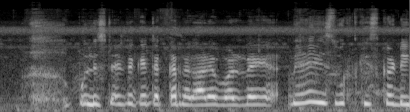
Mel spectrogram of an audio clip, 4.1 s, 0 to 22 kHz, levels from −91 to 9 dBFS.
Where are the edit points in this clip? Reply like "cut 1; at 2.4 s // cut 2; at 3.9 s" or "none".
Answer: cut 1; at 2.8 s

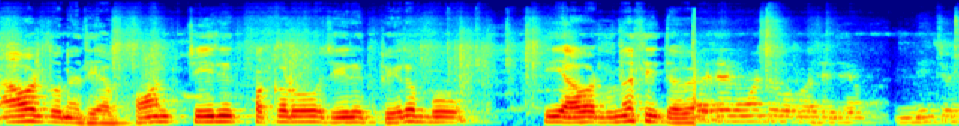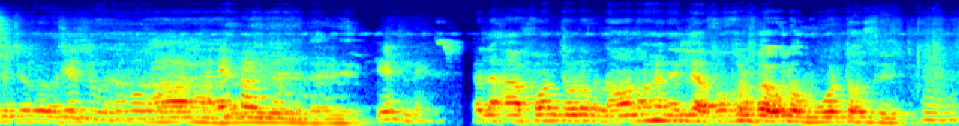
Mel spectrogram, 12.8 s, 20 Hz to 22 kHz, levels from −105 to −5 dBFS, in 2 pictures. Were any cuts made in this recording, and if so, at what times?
cut 1; at 4.6 s

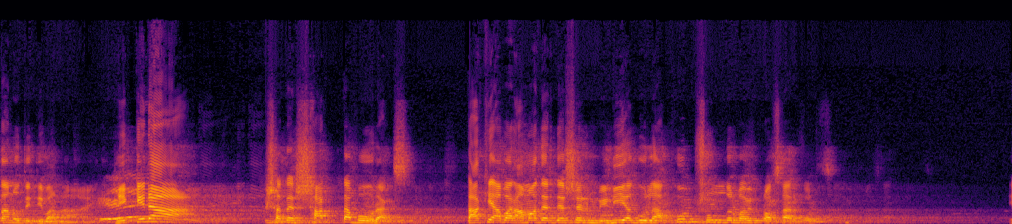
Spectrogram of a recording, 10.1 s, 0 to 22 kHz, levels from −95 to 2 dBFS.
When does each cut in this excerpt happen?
cut 1; at 2.7 s

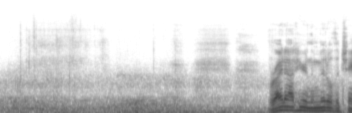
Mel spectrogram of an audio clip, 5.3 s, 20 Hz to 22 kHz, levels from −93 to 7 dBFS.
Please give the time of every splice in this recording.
cut 1; at 1.8 s

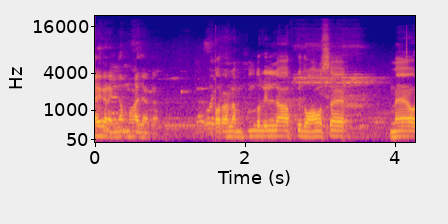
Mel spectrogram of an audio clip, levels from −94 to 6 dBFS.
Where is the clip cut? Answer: cut 1; at 1.4 s

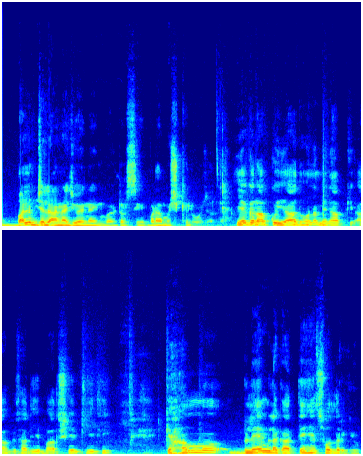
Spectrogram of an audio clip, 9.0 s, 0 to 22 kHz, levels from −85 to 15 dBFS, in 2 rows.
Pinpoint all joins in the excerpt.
none

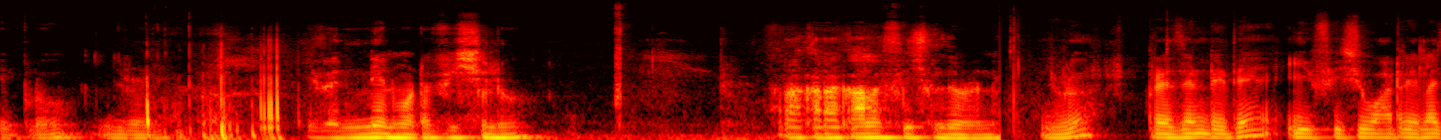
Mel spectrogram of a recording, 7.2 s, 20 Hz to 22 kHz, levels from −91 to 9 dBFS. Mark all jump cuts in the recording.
cut 1; at 5.1 s

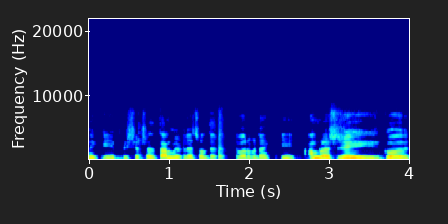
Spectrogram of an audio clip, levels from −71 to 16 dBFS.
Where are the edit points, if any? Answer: cut 1; at 2.6 s

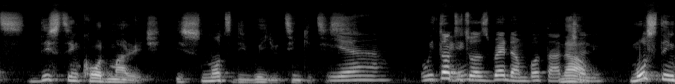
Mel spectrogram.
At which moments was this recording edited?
none

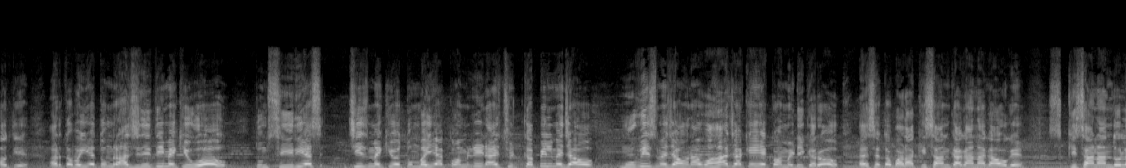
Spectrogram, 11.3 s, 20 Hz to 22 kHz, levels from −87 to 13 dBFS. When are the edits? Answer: cut 1; at 8.5 s

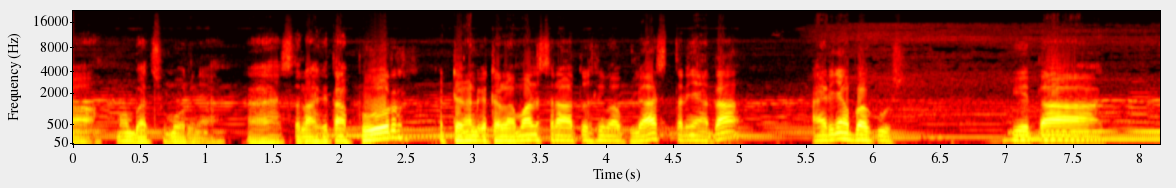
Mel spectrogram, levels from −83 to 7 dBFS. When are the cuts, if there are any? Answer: cut 1; at 1.1 s // cut 2; at 2.6 s

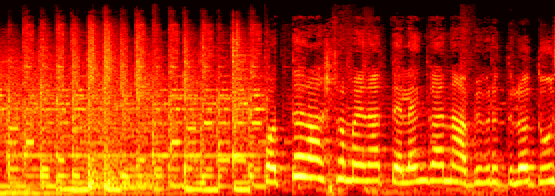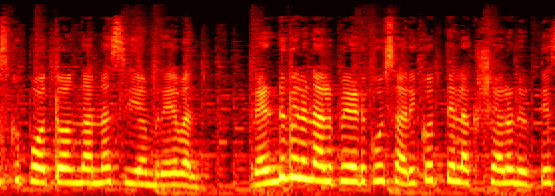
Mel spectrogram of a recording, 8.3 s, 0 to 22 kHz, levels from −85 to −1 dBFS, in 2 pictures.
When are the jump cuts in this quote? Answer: none

